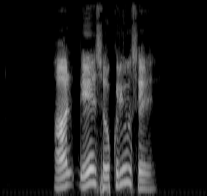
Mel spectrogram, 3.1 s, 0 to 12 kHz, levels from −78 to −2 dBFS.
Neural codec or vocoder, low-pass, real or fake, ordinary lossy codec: vocoder, 44.1 kHz, 128 mel bands every 256 samples, BigVGAN v2; 10.8 kHz; fake; Opus, 64 kbps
